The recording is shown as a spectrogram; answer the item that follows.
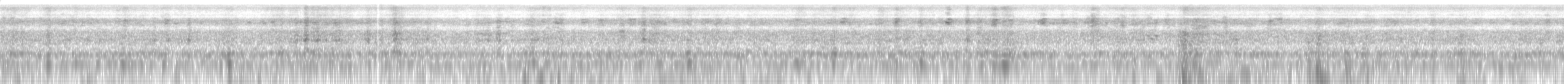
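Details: Continuous low humming from a large honey bee swarm during capture in Australia, early morning before warmth roused the bees. The buzz is broad and even, with occasional soft bumps and faint low rumble beneath.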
